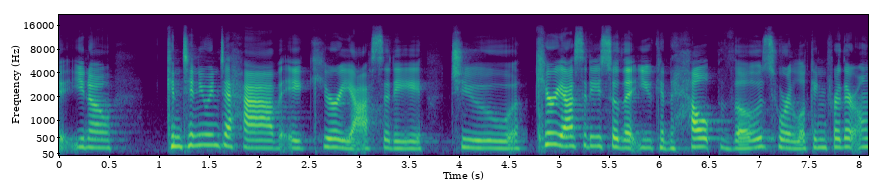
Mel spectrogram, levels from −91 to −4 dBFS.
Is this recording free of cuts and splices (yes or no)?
no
